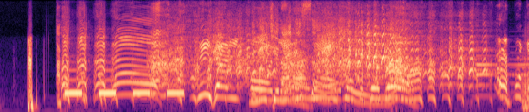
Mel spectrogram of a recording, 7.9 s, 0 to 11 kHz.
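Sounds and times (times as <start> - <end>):
laughter: 0.8 - 7.9
person imitating a clucking hen: 1.0 - 3.0, 3.7 - 6.3
speech: 1.1 - 7.9.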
